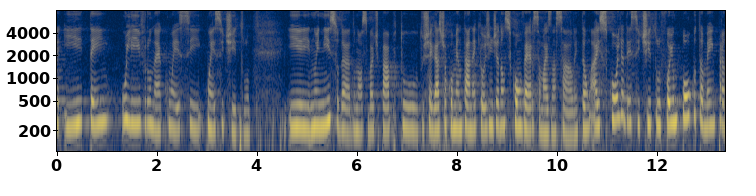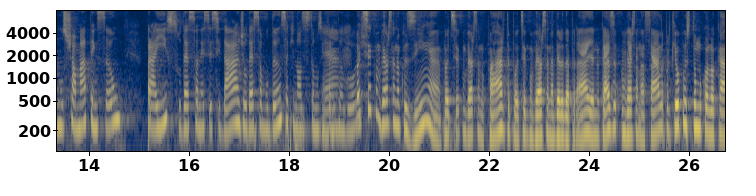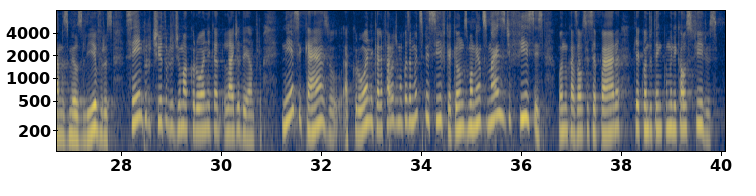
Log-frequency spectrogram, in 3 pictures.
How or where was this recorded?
busy venue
